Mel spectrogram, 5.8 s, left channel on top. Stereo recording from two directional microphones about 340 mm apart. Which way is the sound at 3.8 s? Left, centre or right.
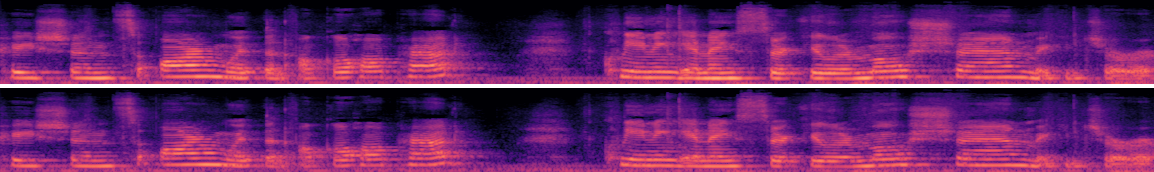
Centre.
